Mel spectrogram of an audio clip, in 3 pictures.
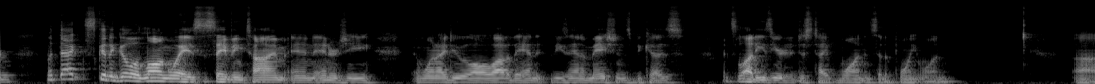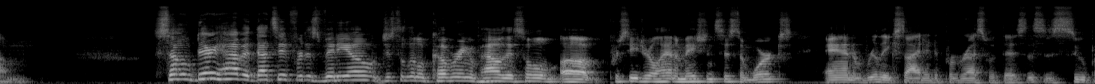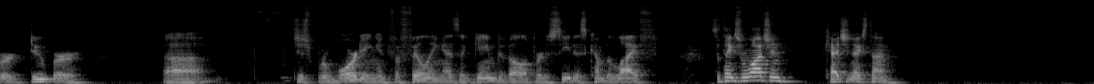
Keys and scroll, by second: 6.6 super+z.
